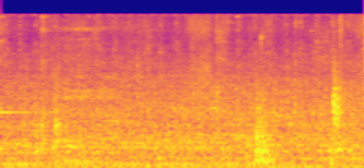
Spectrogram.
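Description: A steady low mechanical drone over a noisy rumble, with a brief knock near the end.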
